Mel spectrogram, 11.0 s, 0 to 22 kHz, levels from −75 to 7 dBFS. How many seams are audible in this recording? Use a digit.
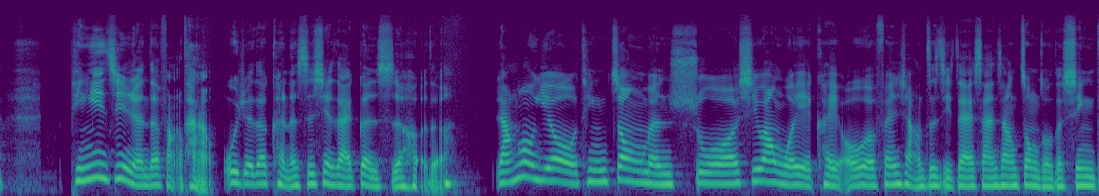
1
